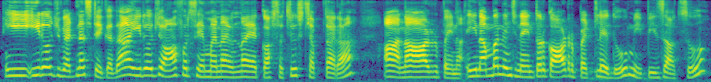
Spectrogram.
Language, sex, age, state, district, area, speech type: Telugu, female, 45-60, Andhra Pradesh, Chittoor, rural, spontaneous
